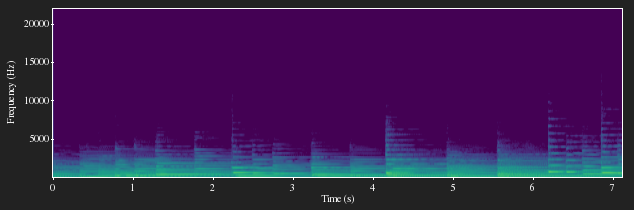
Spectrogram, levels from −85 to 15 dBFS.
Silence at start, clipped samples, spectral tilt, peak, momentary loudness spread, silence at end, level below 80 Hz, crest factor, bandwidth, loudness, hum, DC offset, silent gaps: 0 s; under 0.1%; -10.5 dB/octave; -6 dBFS; 6 LU; 0 s; -56 dBFS; 14 dB; 5.8 kHz; -21 LUFS; none; under 0.1%; none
